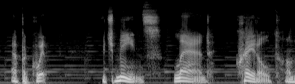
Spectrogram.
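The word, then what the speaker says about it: Epekwitk: liked to call it, Abikway, a European mispronunciation of the Micmac word Epiquit, which means land cradled on the waters.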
